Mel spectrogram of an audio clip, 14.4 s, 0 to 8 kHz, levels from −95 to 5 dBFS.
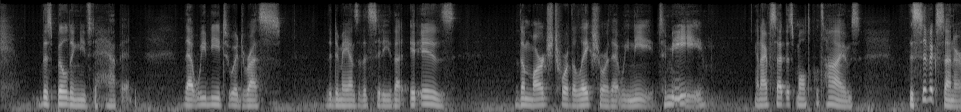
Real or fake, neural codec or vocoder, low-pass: fake; codec, 16 kHz, 1 kbps, X-Codec, HuBERT features, trained on LibriSpeech; 7.2 kHz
